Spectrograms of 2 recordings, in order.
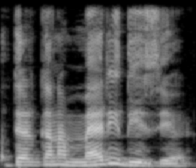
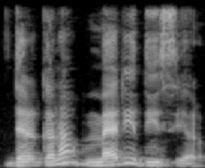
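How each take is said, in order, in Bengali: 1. 'Going to' এক শব্দে কমে যায়, 'gonna'। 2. 'Going to' এক শব্দে কমে যায়, 'gonna'।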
